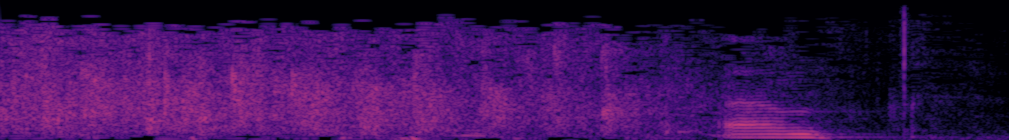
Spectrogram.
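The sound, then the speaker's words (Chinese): A crowd applauds in a dense, steady wash of clapping that gradually thins out, then a short voice cuts in near the end as the applause fades. “再次掌声鼓励他们。”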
